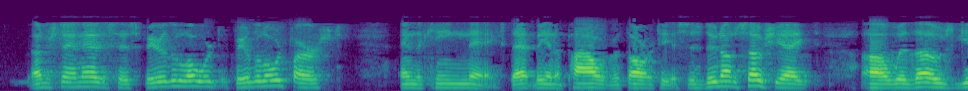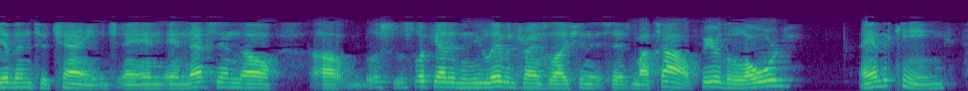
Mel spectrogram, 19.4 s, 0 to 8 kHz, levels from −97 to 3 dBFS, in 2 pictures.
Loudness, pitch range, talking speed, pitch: -25 LUFS, 125-155 Hz, 180 wpm, 135 Hz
